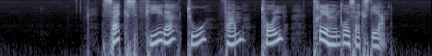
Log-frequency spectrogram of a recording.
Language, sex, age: Norwegian, female, 30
